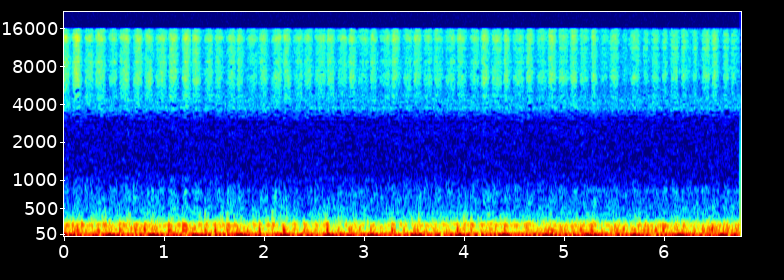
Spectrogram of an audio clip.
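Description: A green wooden colored pencil scratches and rubs back and forth in small strokes across a flat paper coloring book page while the other hand steadies the book. The result is a steady, soft scratchy rubbing with a low rumble and a bright hiss, pulsing at about two strokes per second.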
